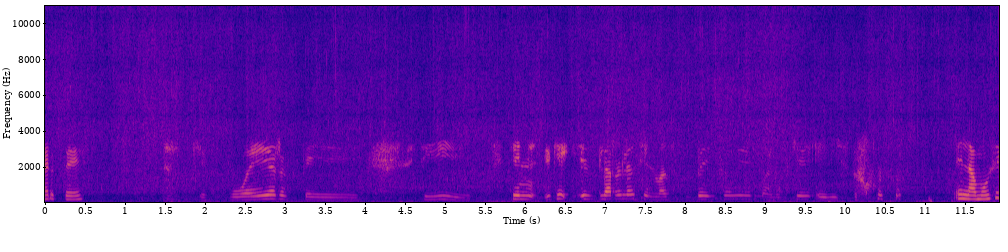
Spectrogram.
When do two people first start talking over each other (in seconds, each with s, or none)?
none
